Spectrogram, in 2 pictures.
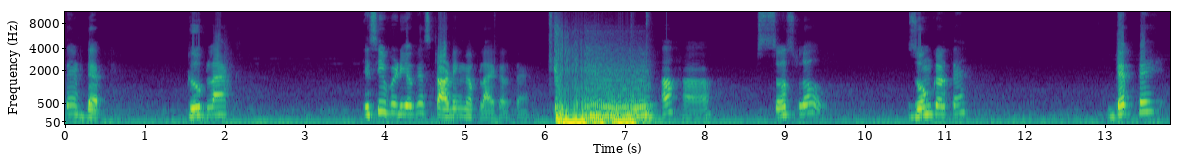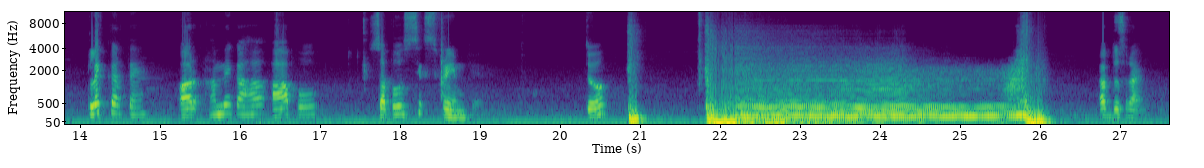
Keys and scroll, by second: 0.0-1.0 typing, 16.7 Left, 16.9 Left, 17.1 Left, 17.6 0, 18.6 Return.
